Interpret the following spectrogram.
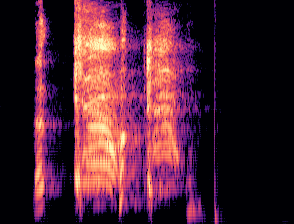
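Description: An elderly woman coughing and clearing her throat: a small catch, then a loud cough about half a second in and a shorter one just after.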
